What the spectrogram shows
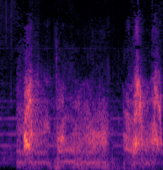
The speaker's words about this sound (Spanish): No le hizo falta llamar a la puerta, puesto que un perro empezó a ladrar frenéticamente.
